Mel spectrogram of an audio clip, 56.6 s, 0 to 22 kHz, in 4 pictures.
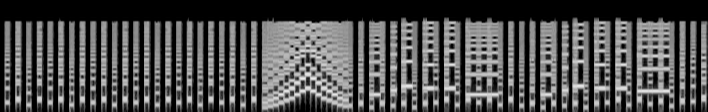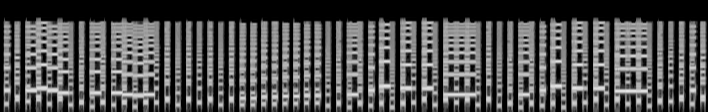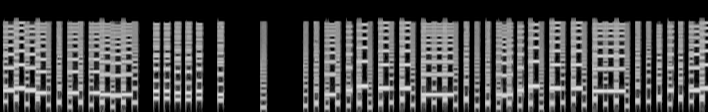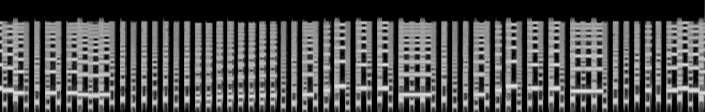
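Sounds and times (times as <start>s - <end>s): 
chiptune music: 0.1s - 32.8s, 34.4s - 56.5s.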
